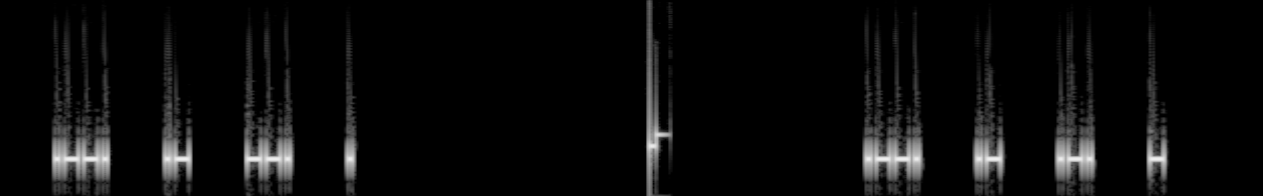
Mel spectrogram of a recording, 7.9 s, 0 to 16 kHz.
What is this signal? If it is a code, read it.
Morse code, heard as a keyed tone, about 37 wpm, spaced as for 18 wpm, 700 Hz. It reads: PAGE PART
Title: 4x Character Spacing - Top 300 Words - 40wpm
